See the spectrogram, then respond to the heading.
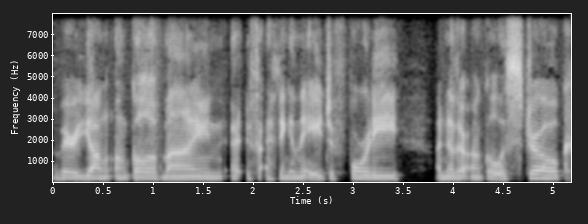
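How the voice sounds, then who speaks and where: A woman with an American accent, fairly low-pitched and flat in monotone, at a moderate pace, in a very clean, dry, close recording with no echo and a silent background. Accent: Minnesota accent, comes out at times. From Minnesota. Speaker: podcast host. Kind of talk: podcast interview with scripted intro.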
